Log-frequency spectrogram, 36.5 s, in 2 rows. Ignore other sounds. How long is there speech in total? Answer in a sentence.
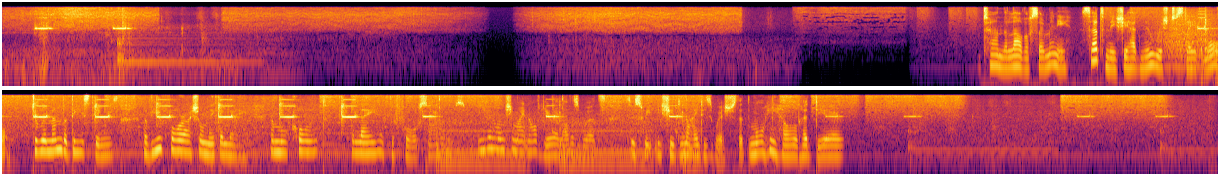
You can hear the speech for 16 seconds altogether.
